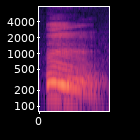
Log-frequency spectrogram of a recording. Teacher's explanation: our tongue is closing up near our alveolar ridge, and the air is escaping through the nose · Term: N sound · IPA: /n/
